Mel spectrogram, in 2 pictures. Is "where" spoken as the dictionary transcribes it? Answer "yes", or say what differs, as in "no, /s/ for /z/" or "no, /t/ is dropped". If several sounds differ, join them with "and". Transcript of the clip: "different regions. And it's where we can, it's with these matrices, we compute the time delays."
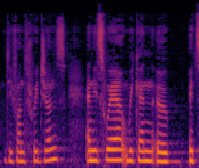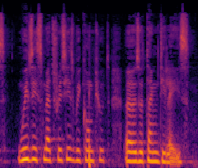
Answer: yes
